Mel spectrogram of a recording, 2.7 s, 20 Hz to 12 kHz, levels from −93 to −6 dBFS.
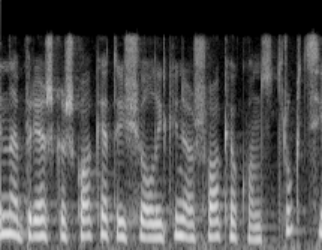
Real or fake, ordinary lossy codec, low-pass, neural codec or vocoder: real; Opus, 64 kbps; 7.2 kHz; none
